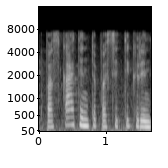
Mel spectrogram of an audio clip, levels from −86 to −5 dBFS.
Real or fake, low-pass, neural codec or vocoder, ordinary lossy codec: fake; 7.2 kHz; codec, 16 kHz, 8 kbps, FunCodec, trained on Chinese and English, 25 frames a second; MP3, 96 kbps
